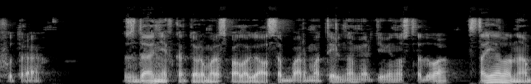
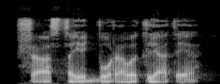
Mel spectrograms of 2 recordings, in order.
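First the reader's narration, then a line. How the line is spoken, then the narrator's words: Grumbling, strong Ukrainian accent. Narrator (Russian): проворчал он с сильным украинским акцентом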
